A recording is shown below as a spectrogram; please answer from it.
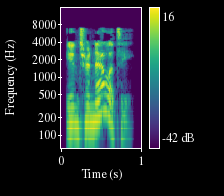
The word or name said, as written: internality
